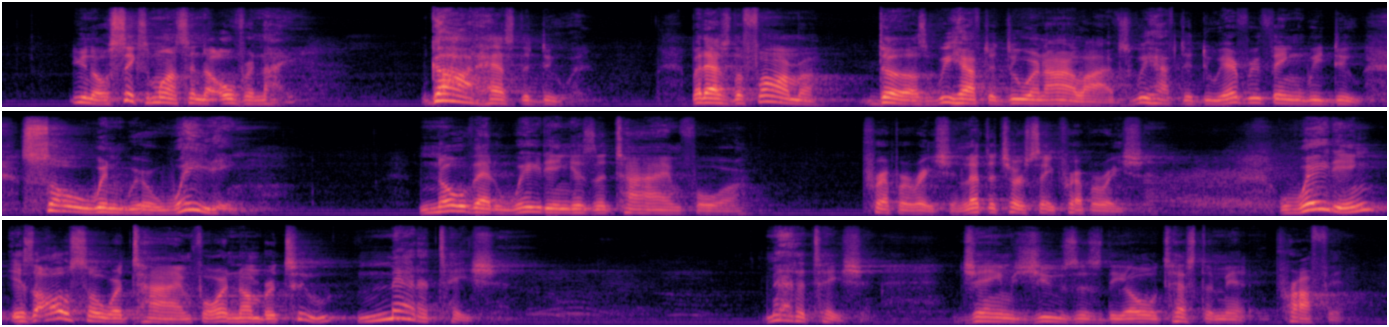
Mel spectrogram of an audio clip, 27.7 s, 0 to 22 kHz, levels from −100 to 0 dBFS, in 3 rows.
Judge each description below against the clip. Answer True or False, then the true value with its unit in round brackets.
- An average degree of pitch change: True (4.8 semitones)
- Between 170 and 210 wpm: False (140 wpm)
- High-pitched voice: False (140 Hz)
